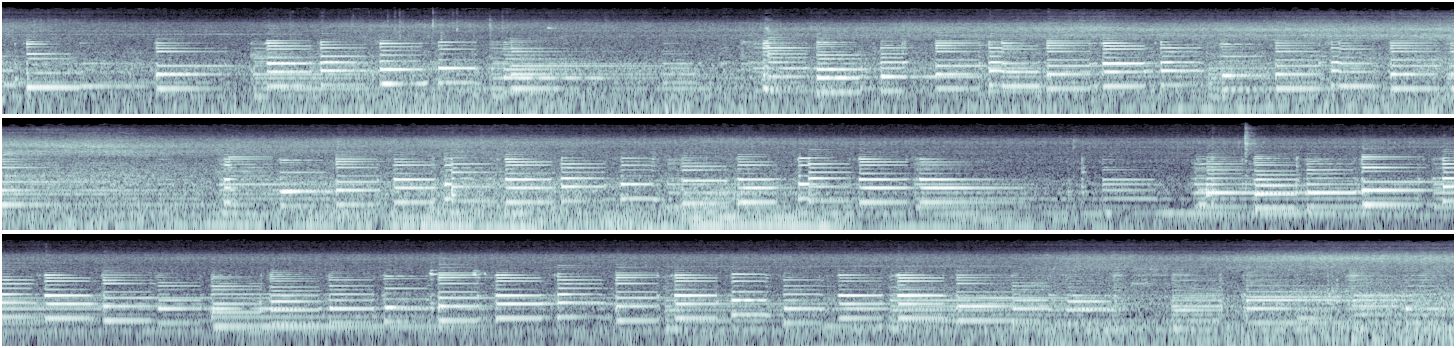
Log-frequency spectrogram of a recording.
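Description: Solo acoustic guitar played fingerstyle: a melody of separately plucked notes over bass notes, with a brief lull about two-thirds of the way through.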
